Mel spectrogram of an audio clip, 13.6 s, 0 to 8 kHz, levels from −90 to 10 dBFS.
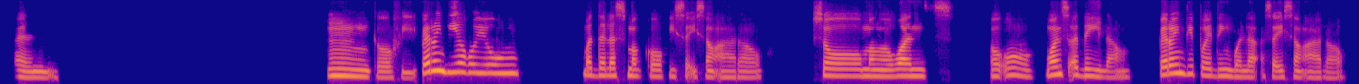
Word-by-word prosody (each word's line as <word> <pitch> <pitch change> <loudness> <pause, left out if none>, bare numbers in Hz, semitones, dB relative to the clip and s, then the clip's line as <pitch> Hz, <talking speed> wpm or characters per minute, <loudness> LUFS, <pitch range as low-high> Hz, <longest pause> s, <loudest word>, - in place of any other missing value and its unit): And. 165 -2 -2 2.7
Hmm, 205 -3 +3
coffee 165 - -5
pero 310 +5 +7
hindi 305 -3 +6
ako 305 -1 +3
yung 280 0 +2 0.8
madalas 215 0 0
mag-coffee 195 -2 -4
sa - - -5
isang 175 +1 -3
araw. 170 -1 -6 0.5
So 200 -2 0
mga 195 -1 +1
once, 200 -1 +1 0.4
oo, 205 -1 -1 0.2
once 240 +2 +5
a 225 - 0
day 195 -3 -1
lang. 170 +1 -8 0.3
Pero 265 +4 +7
hindi 270 -2 +2
pwedeng 205 -5 -3
wala 175 -2 -3
sa 185 - -4
isang 175 -1 -4
araw, 155 0 -7
200 Hz, 120 wpm, -24 LUFS, 175-220 Hz, 2.7 s, pero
